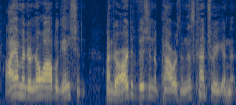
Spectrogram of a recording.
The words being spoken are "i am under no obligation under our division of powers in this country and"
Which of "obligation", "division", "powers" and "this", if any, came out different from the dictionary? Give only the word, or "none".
none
